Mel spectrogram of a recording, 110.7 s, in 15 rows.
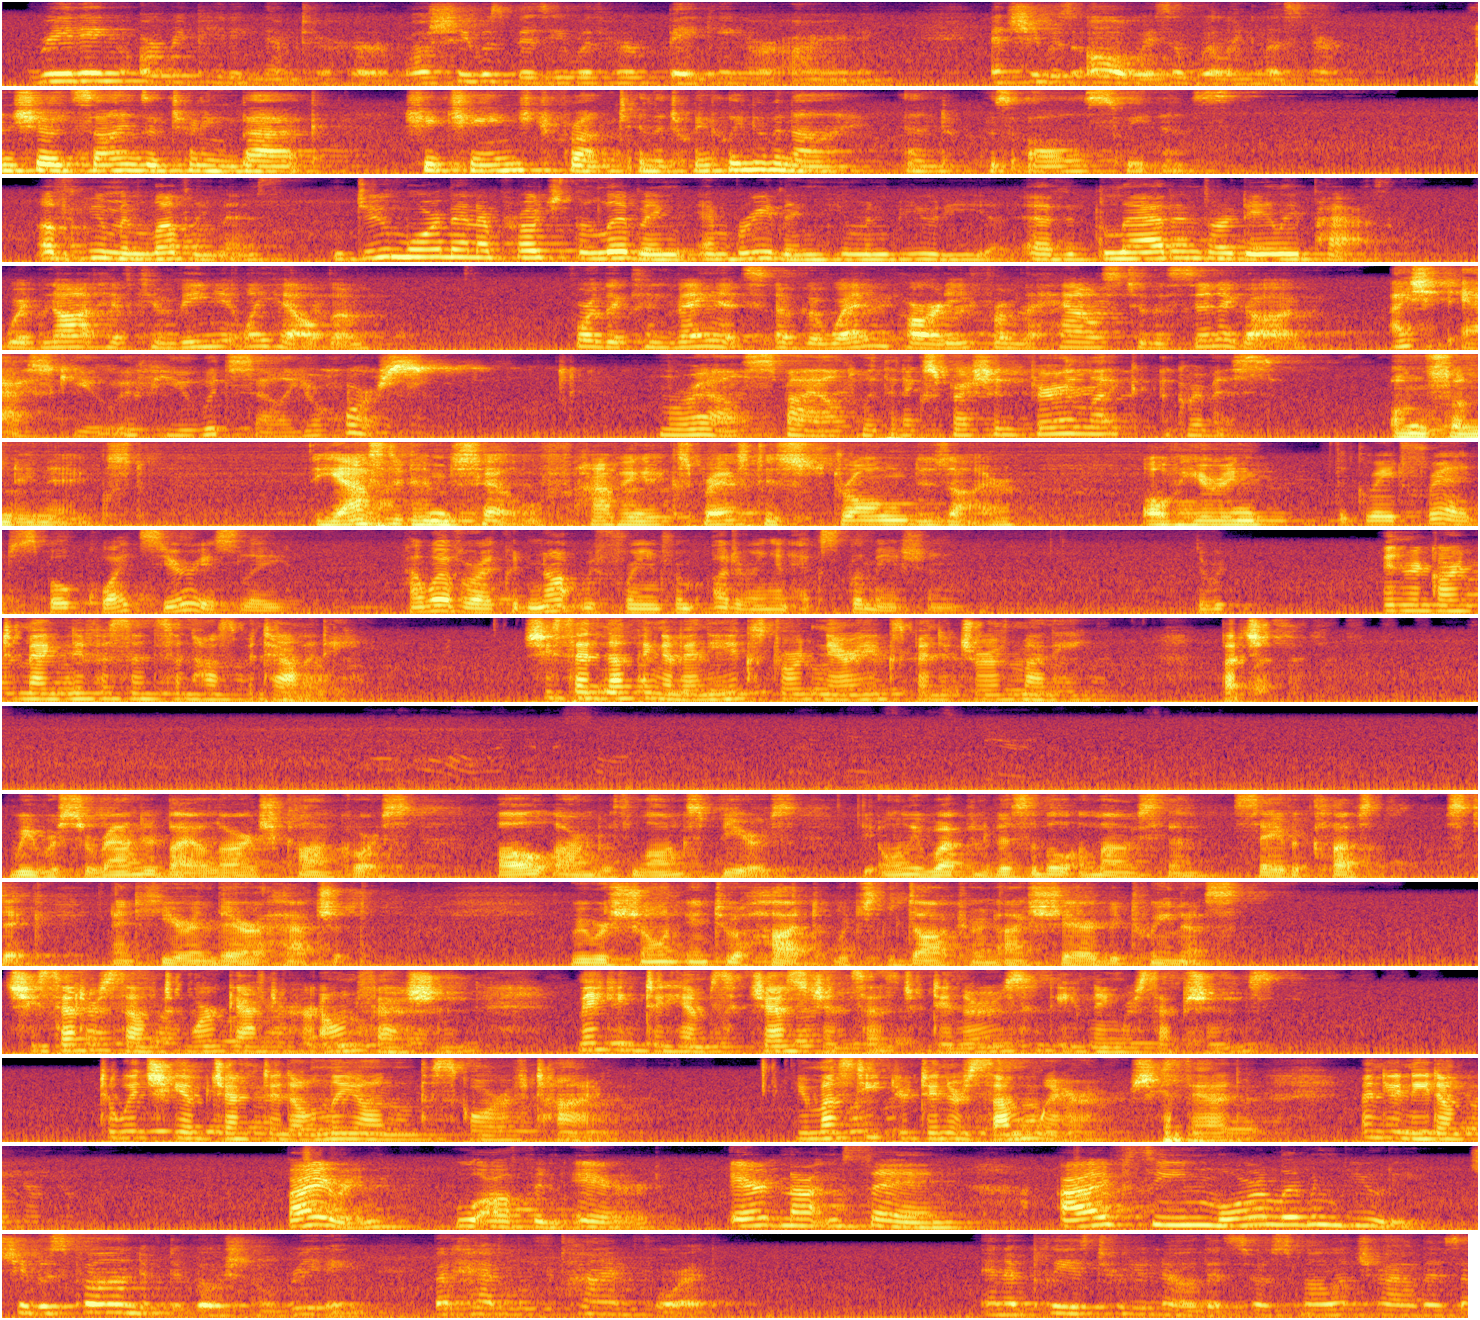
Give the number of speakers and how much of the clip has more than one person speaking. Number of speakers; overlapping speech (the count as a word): ten, no overlap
